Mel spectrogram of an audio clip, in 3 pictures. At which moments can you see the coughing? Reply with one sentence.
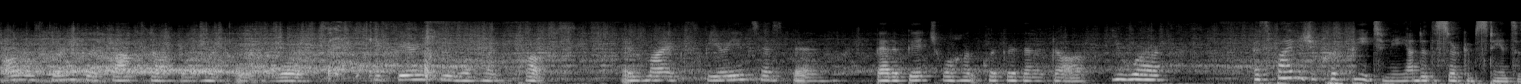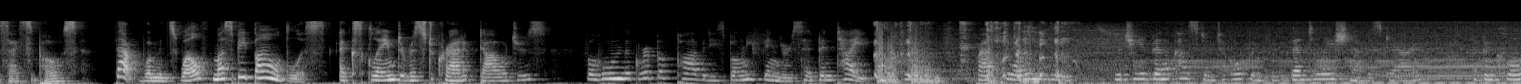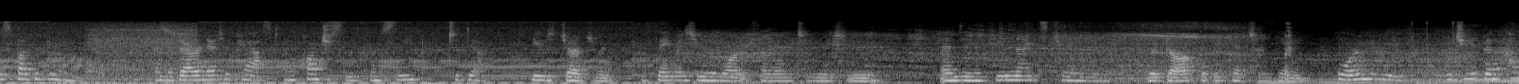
The coughing can be heard from 3.2 to 4.5 s, from 23.9 to 26.1 s and from 42.4 to 43.4 s.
